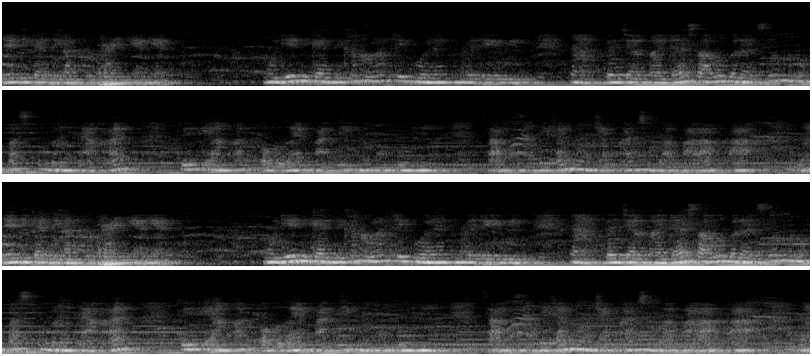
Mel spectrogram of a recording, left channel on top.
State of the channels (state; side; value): quieter; left; 4.4 dB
